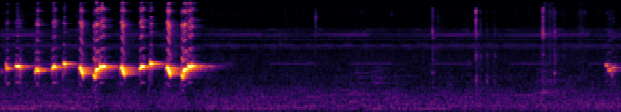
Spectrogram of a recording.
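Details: Sooty-headed bulbul singing hard as a training lure: a fast run of about a dozen sharp, bright chattering notes over two and a half seconds, then near silence with a few faint clicks and a short note at the end.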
